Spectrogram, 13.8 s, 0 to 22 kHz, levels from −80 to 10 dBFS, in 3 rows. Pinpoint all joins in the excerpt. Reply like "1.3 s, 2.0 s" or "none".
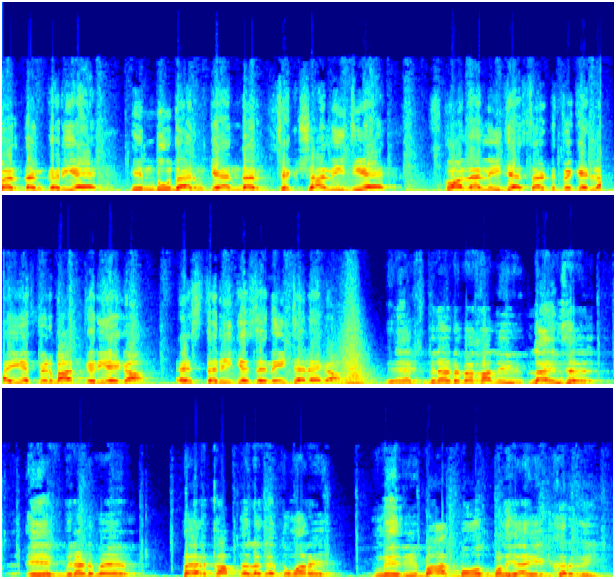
7.3 s, 10.3 s, 11.9 s

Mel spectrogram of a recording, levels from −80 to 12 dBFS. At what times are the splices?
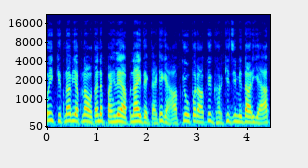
none

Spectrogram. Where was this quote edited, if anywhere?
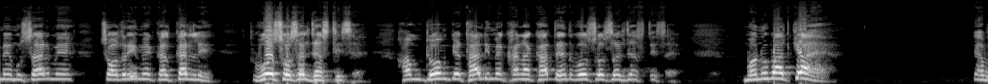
none

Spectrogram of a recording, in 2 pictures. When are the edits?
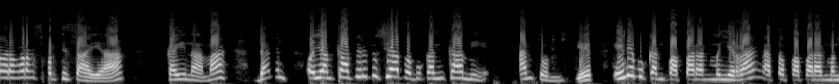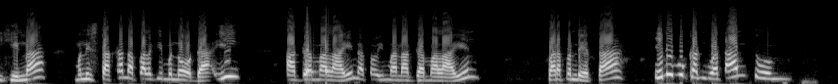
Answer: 2.9 s, 6.0 s, 13.3 s

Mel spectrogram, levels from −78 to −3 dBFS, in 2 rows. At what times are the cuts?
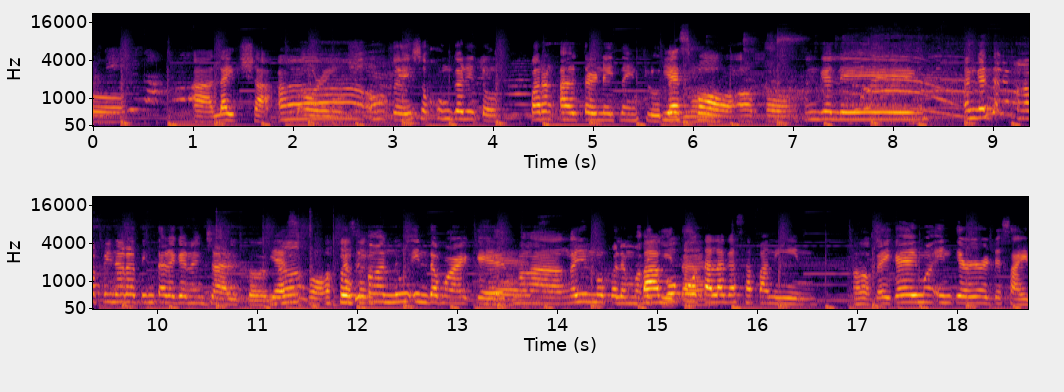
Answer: none

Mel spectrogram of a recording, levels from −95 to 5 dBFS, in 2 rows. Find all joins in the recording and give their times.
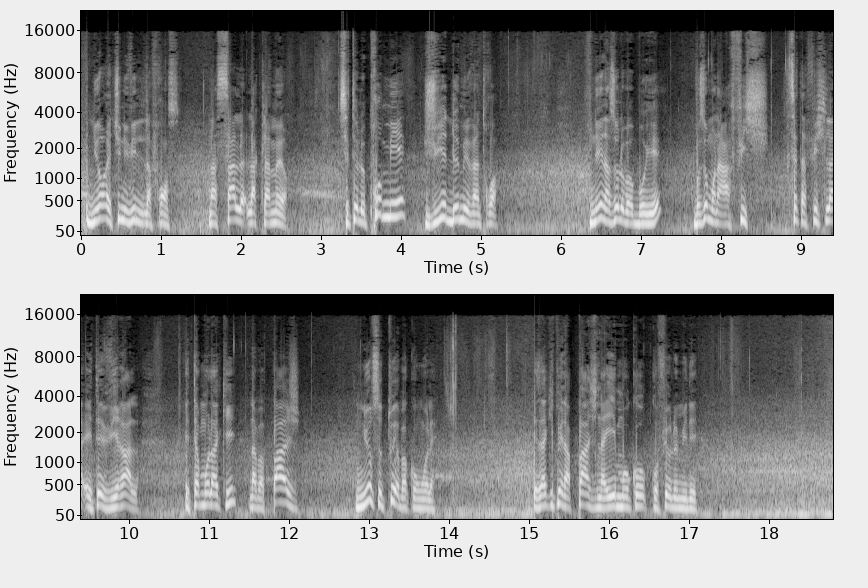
none

